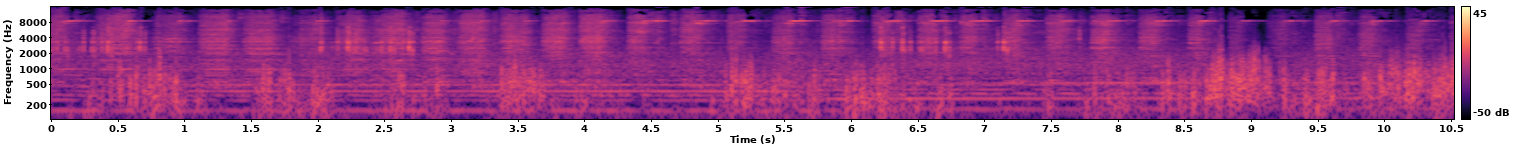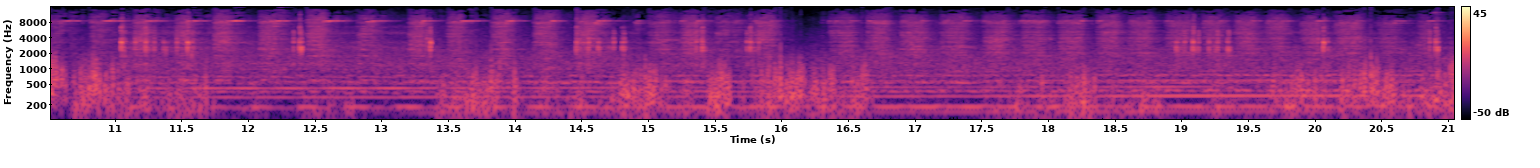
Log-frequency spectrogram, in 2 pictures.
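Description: Cruise-ship lifeboat davit winch hoisting the lifeboat back aboard: a loud cranking, a rapid continuous clatter.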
